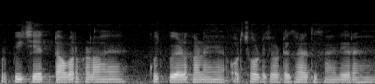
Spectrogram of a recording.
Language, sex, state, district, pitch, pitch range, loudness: Hindi, male, Uttar Pradesh, Shamli, 115 Hz, 110-120 Hz, -19 LUFS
